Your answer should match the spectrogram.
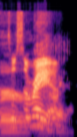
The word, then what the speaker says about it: Saraya: So Saraya.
